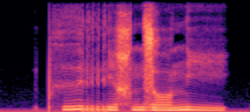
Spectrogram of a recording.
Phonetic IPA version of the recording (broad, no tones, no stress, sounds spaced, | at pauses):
pʰ ɨ r i χ n z ɔ n̪ i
